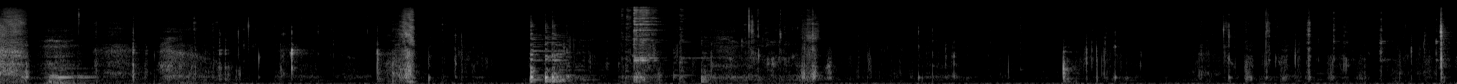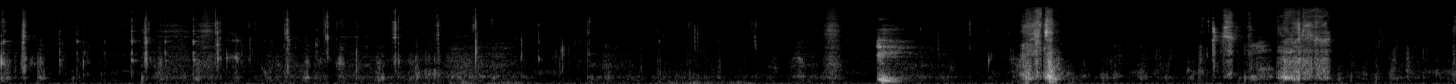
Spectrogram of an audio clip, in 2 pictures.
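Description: Close-miked eating sounds: chewing and slurping of wide flat noodles, with several louder slurps in the last few seconds.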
